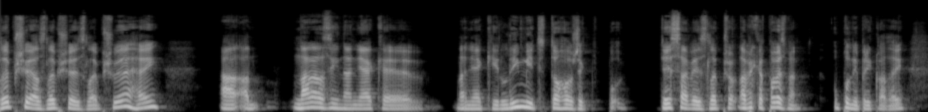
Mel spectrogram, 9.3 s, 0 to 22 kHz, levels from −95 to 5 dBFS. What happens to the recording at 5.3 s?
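Nothing goes wrong at 5.3 s; the speech continues intact through that moment.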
